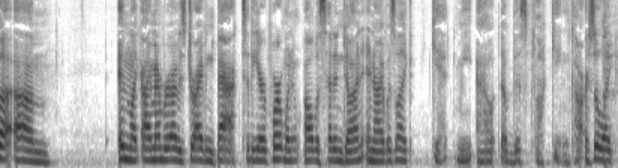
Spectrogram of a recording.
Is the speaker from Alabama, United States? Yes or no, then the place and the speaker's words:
no; New York City, New York, United States; I'm a New Yorker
